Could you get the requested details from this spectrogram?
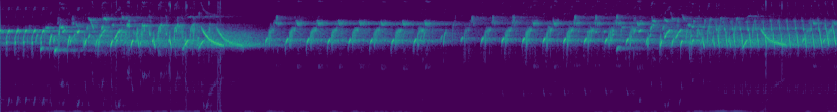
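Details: Fast, jingling goldfinch song: a run of tinkling twitters, then a brief pause and a long series of evenly spaced, bright chirped notes.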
